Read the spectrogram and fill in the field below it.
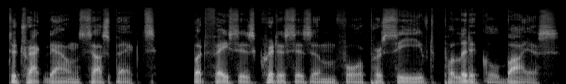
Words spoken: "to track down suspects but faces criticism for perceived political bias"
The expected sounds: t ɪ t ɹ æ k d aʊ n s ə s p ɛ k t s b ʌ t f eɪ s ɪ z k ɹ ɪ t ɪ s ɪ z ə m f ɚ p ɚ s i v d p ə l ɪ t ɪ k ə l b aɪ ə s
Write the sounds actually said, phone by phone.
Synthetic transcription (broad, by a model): t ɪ t ɹ æ k d aʊ n s ə s p ɛ k t s b ʌ t f eɪ s ɪ z k ɹ ɪ t ɪ s ɪ z ə m f ɚ p ɚ s i v d p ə l ɪ t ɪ k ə l b aɪ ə s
